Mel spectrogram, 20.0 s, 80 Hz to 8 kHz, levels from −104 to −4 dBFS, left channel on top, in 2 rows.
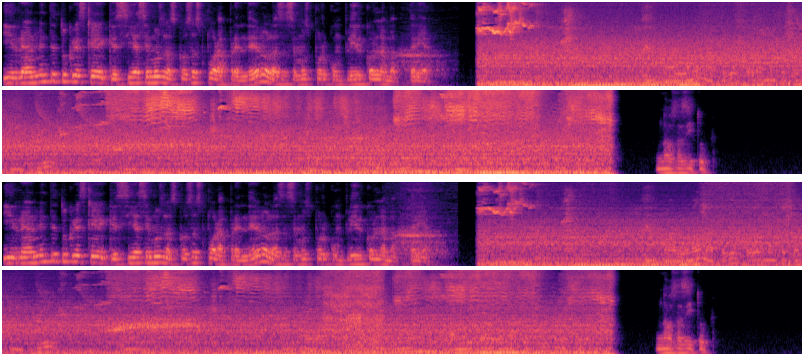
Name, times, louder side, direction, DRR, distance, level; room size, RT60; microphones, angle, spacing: voice 1, 0.0-5.4, left 3 dB, 85° left, 1.4 m, -35 dB
sound 1, 4.9-5.5 6.5-7.7 8.7-10.0 11.3-12.8 13.9-15.3, right 6 dB, 80° right, 0.4 m, -40 dB
sound 2, 5.9-17.6, left 5 dB, 55° left, 0.4 m, -31 dB
voice 2, 8.0-10.7 11.5-12.0 13.5-14.1 14.4-17.5 18.2-18.9, equal, 15° right, 0.4 m, -42 dB
3.0 x 2.9 x 2.3 m
head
